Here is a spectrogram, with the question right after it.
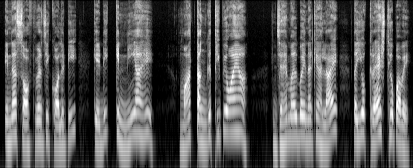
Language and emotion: Sindhi, disgusted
